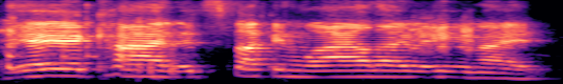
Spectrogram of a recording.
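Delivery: lightly put-on Australian accent, laughing in places; shitty Australian accent. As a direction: play a rough Aussie bloke in Australian accent. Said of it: "Do your Australian accent".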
